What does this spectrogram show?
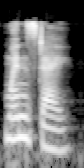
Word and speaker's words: Wednesday: that you don't hear Wednesday don't forget the D NE e and that it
